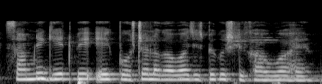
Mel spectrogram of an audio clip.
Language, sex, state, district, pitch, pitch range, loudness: Hindi, female, Jharkhand, Deoghar, 230 Hz, 210-240 Hz, -15 LUFS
